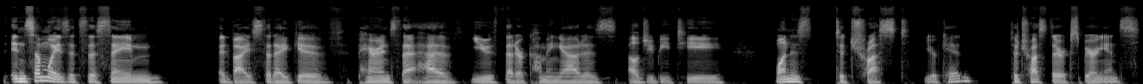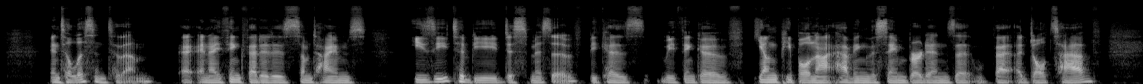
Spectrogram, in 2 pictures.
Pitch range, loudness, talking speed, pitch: 90-105 Hz, -23 LUFS, 160 wpm, 95 Hz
